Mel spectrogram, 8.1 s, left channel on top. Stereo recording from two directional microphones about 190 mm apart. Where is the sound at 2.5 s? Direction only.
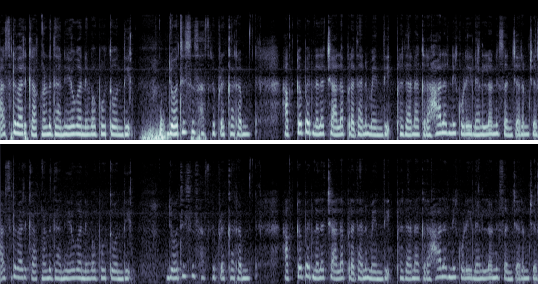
45° left (ahead or behind).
